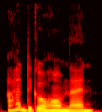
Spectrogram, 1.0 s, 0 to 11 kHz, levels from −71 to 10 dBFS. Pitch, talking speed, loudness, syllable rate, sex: 215 Hz, 350 wpm, -14 LUFS, 7.2 syllables/s, female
